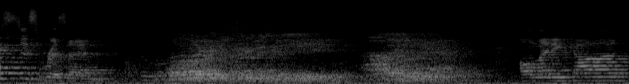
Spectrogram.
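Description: A choir sings in a large echoing hall.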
